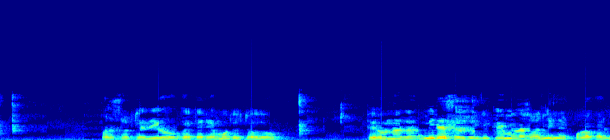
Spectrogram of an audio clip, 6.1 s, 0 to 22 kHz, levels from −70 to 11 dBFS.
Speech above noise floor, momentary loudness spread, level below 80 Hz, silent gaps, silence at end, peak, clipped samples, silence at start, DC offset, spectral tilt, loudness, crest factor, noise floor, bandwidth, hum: 27 dB; 20 LU; -56 dBFS; none; 0 s; -8 dBFS; under 0.1%; 0 s; under 0.1%; -5.5 dB/octave; -25 LUFS; 18 dB; -51 dBFS; 8 kHz; none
